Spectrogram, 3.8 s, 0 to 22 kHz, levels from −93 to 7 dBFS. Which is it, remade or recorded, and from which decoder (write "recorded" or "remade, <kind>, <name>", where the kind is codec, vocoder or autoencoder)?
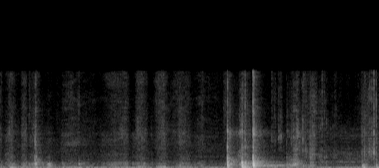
recorded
